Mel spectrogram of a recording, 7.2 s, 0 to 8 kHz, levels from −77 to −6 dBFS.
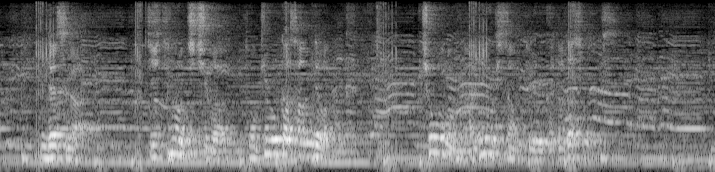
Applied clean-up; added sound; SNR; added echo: none; Fart; 18 dB; reverberation time 0.9 s.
